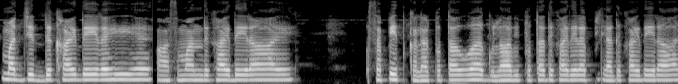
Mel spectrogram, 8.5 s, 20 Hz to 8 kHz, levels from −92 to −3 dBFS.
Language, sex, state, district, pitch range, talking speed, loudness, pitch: Hindi, female, Uttar Pradesh, Jalaun, 175-185 Hz, 175 wpm, -20 LUFS, 180 Hz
